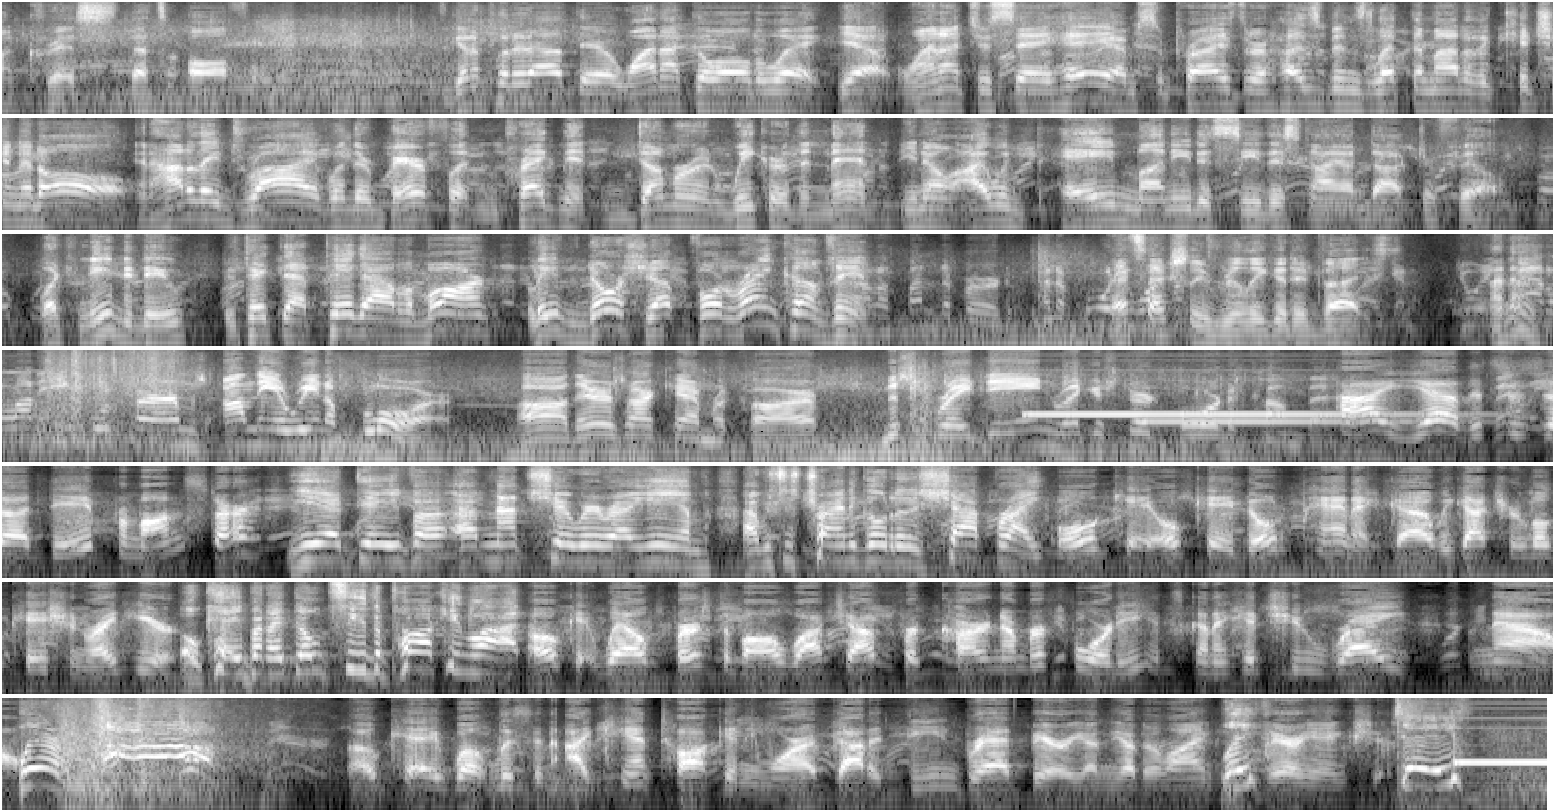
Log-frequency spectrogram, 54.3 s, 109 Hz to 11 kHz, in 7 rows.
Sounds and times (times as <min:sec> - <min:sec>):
Speech: 0:00.0 - 0:01.2, 0:02.2 - 0:53.8.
